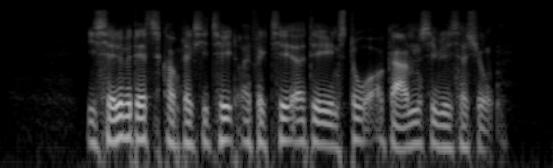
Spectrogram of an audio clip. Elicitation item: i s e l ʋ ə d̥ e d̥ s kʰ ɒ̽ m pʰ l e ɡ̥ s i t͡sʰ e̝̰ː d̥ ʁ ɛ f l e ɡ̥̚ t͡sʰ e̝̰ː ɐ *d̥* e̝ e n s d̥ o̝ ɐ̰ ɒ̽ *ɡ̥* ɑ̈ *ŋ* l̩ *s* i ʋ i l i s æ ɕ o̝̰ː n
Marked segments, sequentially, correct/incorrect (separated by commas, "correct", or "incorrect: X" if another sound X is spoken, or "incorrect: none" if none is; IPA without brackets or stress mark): correct, correct, incorrect: m, correct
